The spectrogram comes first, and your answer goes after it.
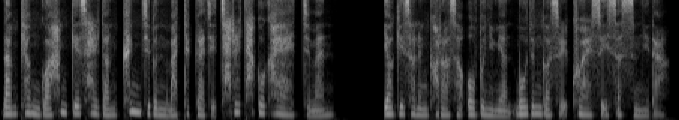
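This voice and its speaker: A woman calmly narrating a first-person life story. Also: low voice, moderate pace, husky, dry recording, clean studio sound.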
